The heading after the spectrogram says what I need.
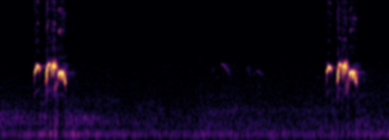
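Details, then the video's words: Sooty-headed bulbul singing in lively 'gacor' style for luring its kind: two identical phrases of three or four bright, bubbling whistles, about four seconds apart, over near silence and a faint low hum. "Suara Burung Kutilang Gacor ASLI Tanpa isian, Ampuh untuk Pikat Kutilang bikin kutilang Ribut gacor"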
